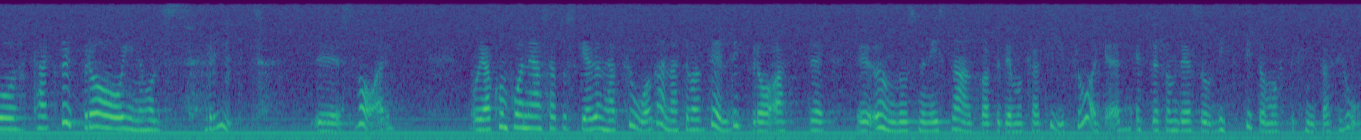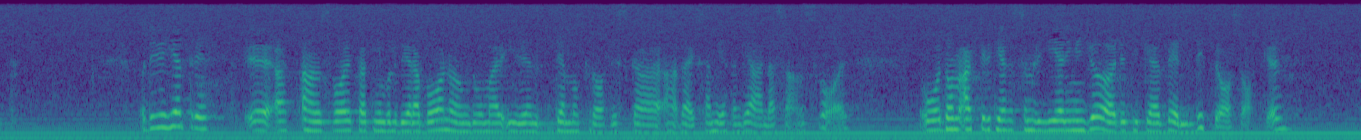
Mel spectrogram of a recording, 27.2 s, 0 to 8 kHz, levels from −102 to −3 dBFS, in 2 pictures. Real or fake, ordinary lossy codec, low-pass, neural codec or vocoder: real; AAC, 32 kbps; 7.2 kHz; none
